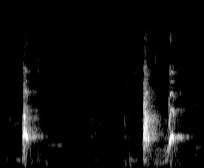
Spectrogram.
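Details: Cavalier King Charles Spaniel barking in a home kitchen on a cloudy Monday morning, where mothers, puppies and sometimes fathers are kept: three sharp, bright barks, one near the start and a close pair about three seconds later, with silence between.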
